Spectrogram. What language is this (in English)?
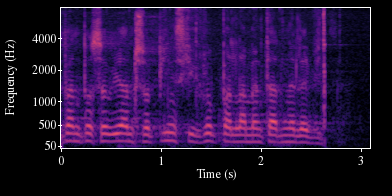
Polish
